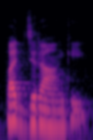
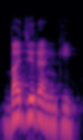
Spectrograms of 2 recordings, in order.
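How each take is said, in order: First: The word begins with a V sound. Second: The word begins with a B sound. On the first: This is the Sanskrit form. "In Sanskrit, it would be Vajra Angi, Vajrangi" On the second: This is the colloquial Avadhi form. "Bajrangi is a again a colloquial way of pronouncing it"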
